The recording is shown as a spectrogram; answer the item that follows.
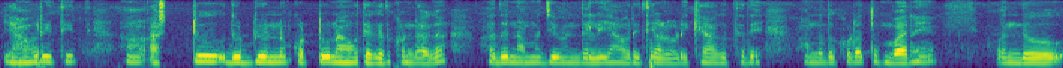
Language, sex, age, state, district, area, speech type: Kannada, male, 18-30, Karnataka, Koppal, urban, spontaneous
